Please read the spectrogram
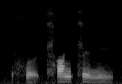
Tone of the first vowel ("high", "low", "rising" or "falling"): low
